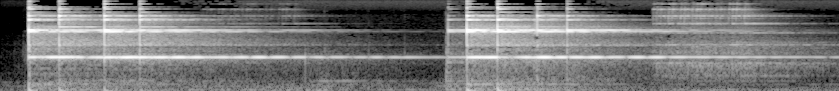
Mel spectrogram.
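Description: doorbell ringing

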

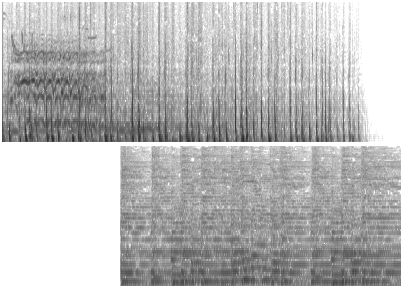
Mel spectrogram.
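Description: horse galloping hooves

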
